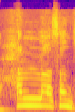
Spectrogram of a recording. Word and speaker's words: 한라산: 발음은 한라산 이게 표준 발음이라고요. 왜? 니은과 리을이 만났잖아. 그럼 설치구만 일어나잖아요. 이게 설치구만 일어났으니까 한라산, 한라산 이렇게는 안 하니까 리을, 한라산. 그럼 어떻게 나와야 돼? 일단 HA 그 다음에 LL 왜? 리을, 리을이잖아요.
